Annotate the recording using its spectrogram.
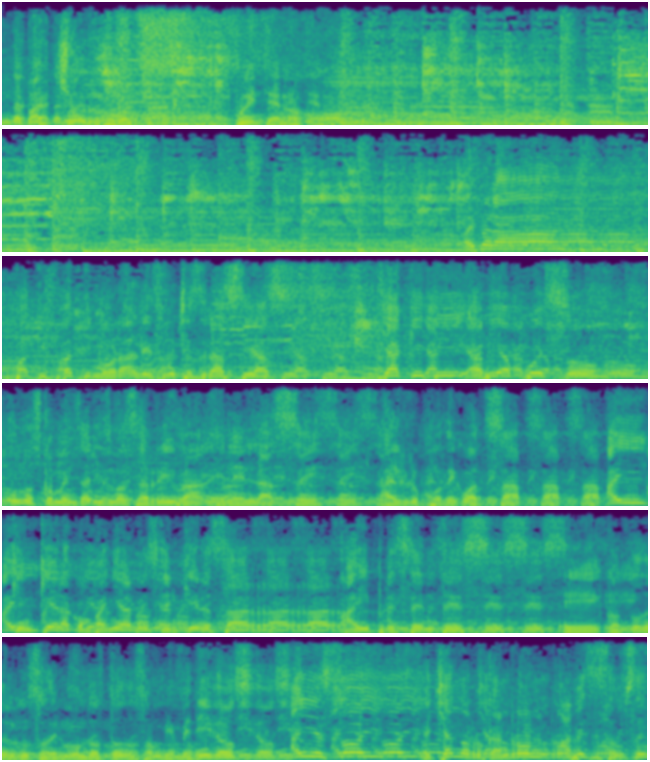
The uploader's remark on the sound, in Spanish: te dejamos con esta gran trasmisión desde el salón de eventos sociales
